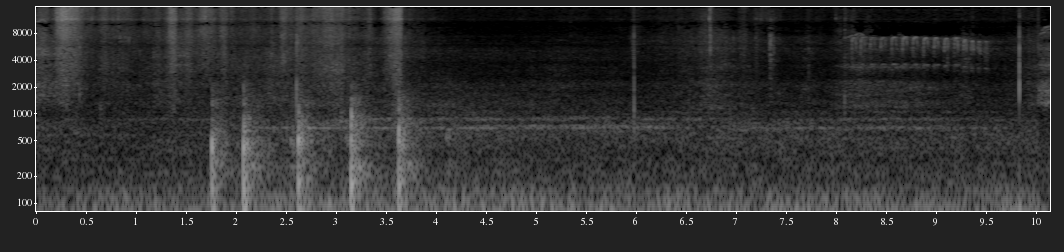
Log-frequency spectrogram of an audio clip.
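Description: Five sharp bangs in quick succession, about half a second apart, starting nearly two seconds in; they sound like gunshots. A steady low rumble runs underneath.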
